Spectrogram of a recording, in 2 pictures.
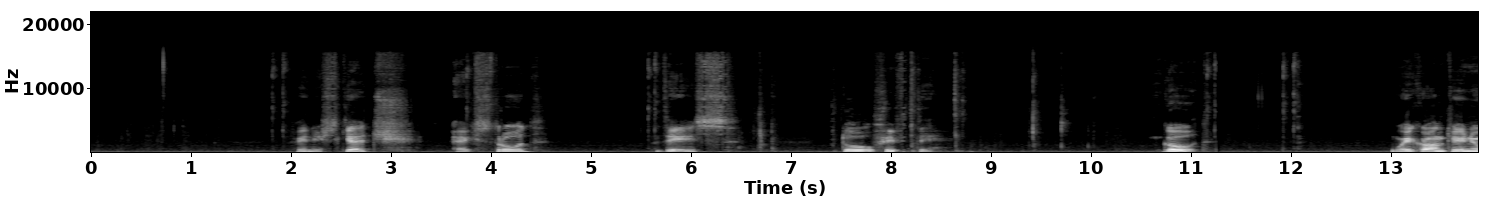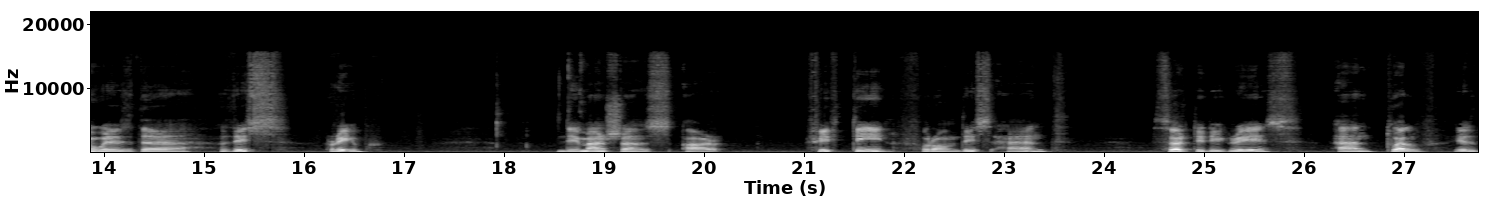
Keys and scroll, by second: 8.6 Return, 9.7 F6, 17.9 F6.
